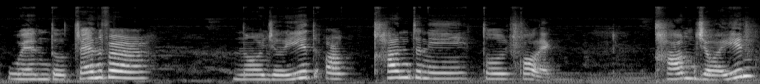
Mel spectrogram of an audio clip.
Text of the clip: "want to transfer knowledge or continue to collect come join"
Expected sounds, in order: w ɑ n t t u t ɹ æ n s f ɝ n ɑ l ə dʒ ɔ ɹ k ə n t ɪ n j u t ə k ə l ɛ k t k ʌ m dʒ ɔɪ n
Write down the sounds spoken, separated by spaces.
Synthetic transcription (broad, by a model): w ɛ n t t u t ɹ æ n f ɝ n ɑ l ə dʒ ɔ ɹ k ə n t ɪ n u t ə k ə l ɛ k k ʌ m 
